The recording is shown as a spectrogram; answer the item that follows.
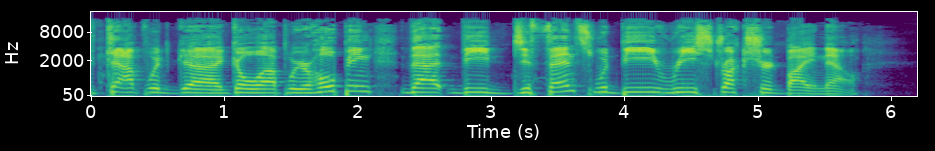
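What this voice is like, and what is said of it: Impression of Jim Rutherford. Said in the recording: “I'm not going to do a Jim Rutherford impression, but he always says ... I did a little impression”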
